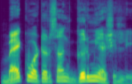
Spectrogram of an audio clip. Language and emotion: Goan Konkani, neutral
